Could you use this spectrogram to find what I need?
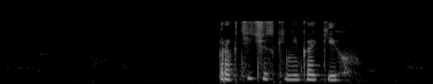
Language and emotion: Russian, neutral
